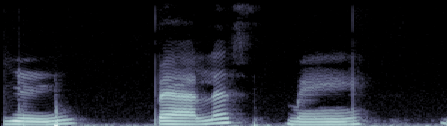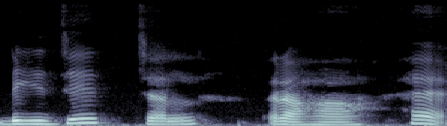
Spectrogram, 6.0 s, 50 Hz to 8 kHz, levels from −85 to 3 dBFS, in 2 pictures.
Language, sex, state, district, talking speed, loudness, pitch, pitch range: Hindi, female, Punjab, Fazilka, 70 wpm, -19 LUFS, 190 Hz, 170-205 Hz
